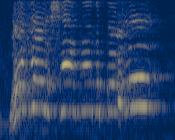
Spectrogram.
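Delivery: high, loud outraged question; indignant disbelief. Retold or imitated. Calling out relatives who praise the grandma, high and outraged. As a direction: demand it in disbelief. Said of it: "indignant at family praising grandma".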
